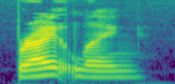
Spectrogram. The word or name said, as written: Breitling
